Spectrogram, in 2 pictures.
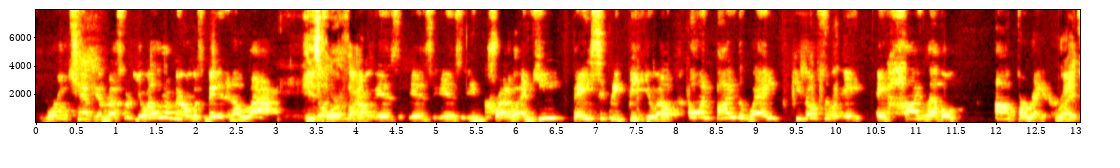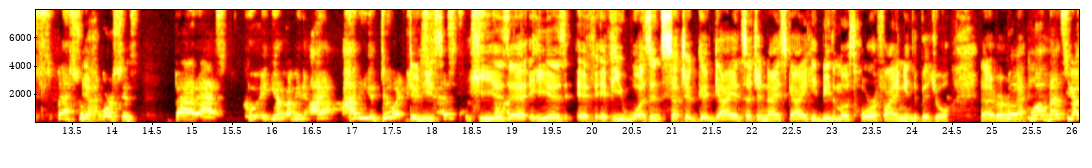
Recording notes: I messed up. As a result, the audio quality of today's episode is not up to par with what it usually is.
